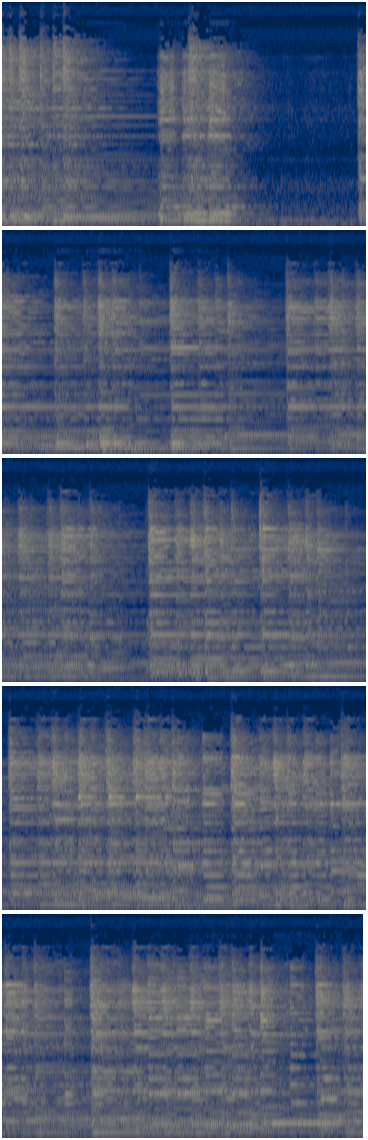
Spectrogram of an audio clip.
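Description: Three acoustic guitars strummed together in an instrumental passage with no singing. About three seconds in the playing thins out to a brief lull, and at about four and a half seconds the full strumming comes back in and goes on steadily.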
